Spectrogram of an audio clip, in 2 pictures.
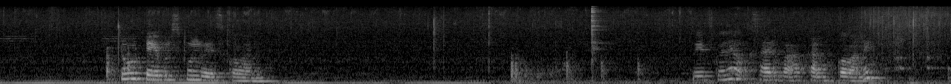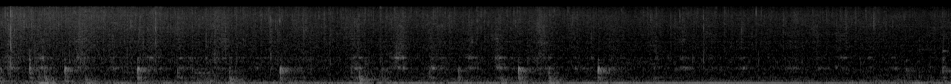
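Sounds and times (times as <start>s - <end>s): frying sizzle: 0.0s - 19.0s
spatula scraping pan: 8.2s - 19.0s.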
